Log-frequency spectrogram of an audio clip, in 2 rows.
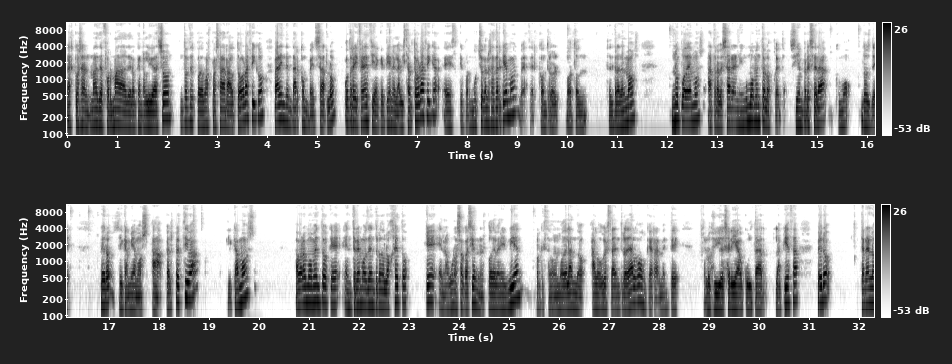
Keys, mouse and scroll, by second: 9.0 ctrl+middle click, 10.5 ctrl+middle click, 12.4 shift+middle click, 13.2 shift+middle click, 13.5 ctrl+middle click, 15.6 ctrl+middle click, 16.4 ctrl+middle click, 16.8 ctrl+middle click, 18.6 click, 20.0 ctrl+middle click, 23.1 ctrl+middle click, 24.8 ctrl+middle click, 25.3 ctrl+middle click, 31.4-32.1 scroll down 2.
